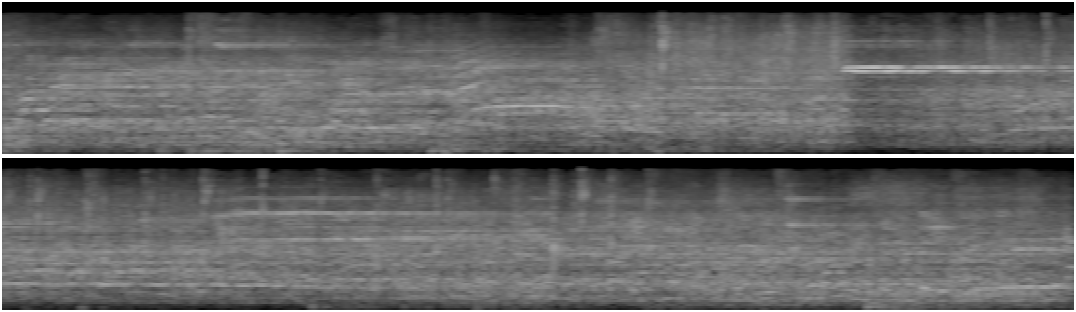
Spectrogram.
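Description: Echoing hubbub of players' and spectators' voices in a large sports hall during a volleyball rally, with the ball being struck now and then.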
